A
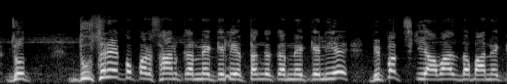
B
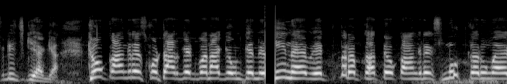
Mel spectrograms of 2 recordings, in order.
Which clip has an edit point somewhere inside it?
B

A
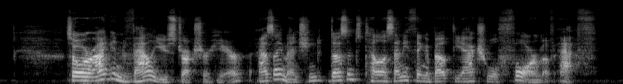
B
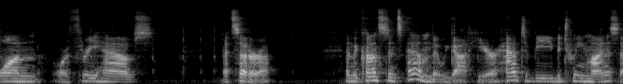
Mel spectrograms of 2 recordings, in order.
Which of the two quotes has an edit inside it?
A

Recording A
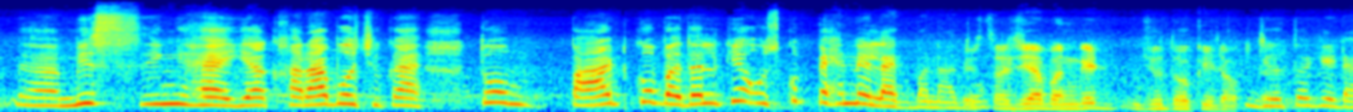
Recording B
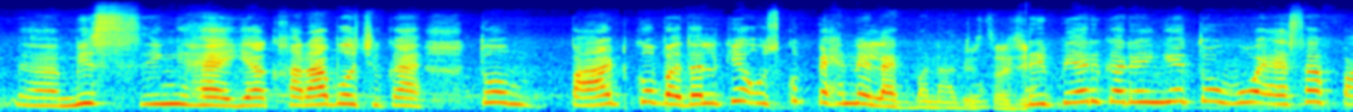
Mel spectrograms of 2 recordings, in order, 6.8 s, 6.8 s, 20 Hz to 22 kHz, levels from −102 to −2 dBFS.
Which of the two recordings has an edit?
B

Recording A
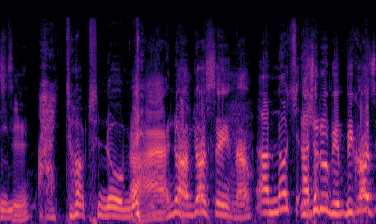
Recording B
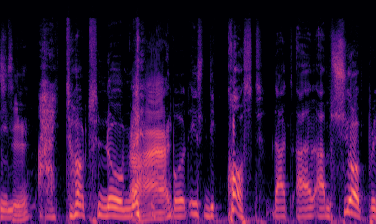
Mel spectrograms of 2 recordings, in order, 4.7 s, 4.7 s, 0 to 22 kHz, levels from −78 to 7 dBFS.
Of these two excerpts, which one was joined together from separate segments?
B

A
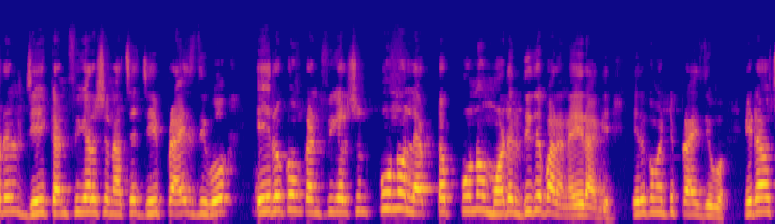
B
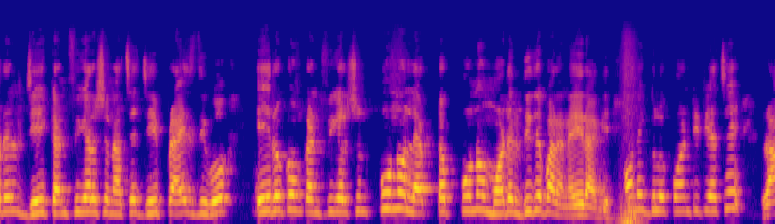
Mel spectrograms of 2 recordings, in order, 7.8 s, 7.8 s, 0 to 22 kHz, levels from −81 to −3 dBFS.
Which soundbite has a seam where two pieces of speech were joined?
B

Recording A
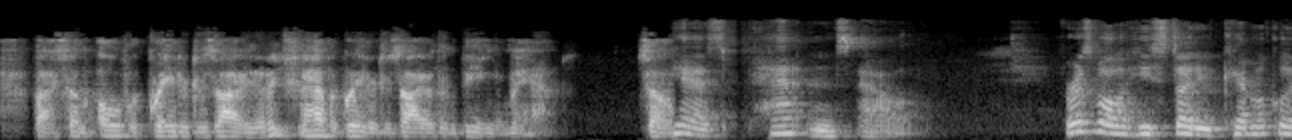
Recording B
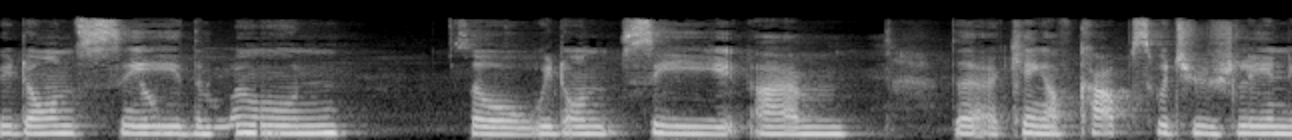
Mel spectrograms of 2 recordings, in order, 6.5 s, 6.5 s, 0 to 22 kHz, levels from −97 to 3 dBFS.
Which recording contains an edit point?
A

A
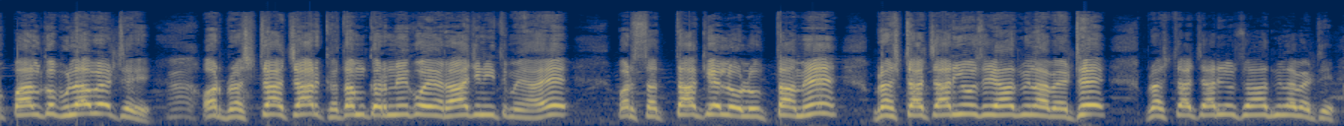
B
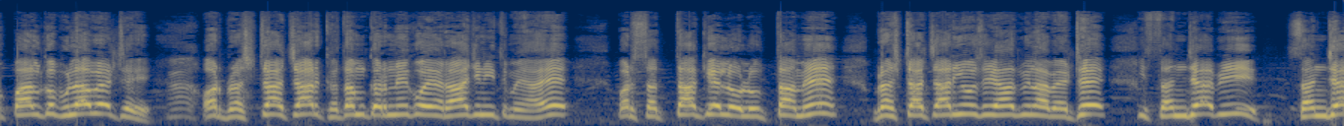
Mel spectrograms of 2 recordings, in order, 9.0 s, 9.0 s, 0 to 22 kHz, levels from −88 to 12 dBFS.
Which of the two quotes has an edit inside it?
B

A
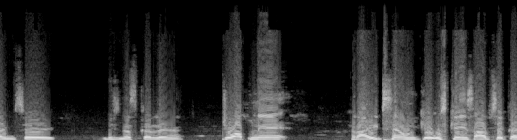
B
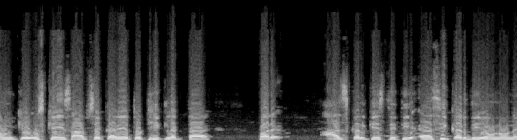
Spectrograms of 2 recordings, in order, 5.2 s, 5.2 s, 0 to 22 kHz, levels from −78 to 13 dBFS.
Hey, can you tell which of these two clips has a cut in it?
A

